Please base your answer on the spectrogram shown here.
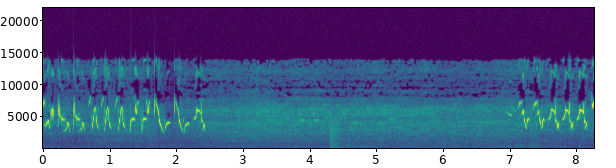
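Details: Blue grosbeak out of its cage, delivering a rapid burst of high, thin chirps and down-slurred notes for over two seconds, then a long quiet gap before a second short, fast phrase of similar chirps.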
